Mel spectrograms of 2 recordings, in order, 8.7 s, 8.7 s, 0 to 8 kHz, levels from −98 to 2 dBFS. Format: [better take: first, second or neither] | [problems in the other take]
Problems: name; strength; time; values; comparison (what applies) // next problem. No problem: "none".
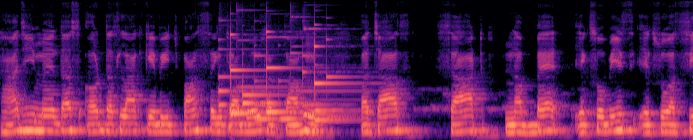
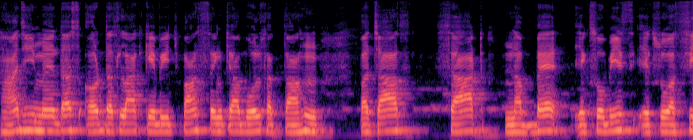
second | background sound (Ringtone); as loud as the speech // room echo; dies away in 0.4 s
